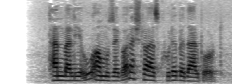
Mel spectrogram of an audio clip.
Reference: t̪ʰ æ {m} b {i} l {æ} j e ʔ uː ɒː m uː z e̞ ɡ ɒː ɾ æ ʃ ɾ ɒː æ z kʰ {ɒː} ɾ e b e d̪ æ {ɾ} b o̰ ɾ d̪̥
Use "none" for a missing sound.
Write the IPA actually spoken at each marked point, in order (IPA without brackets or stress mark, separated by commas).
n, æ, i, uː, ɾ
